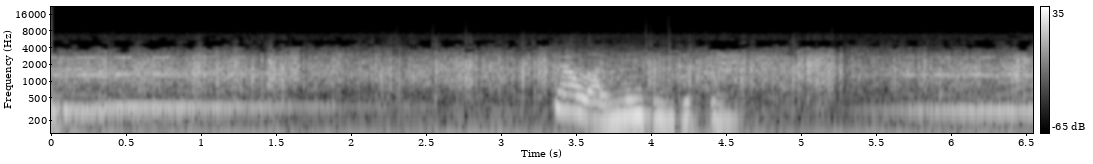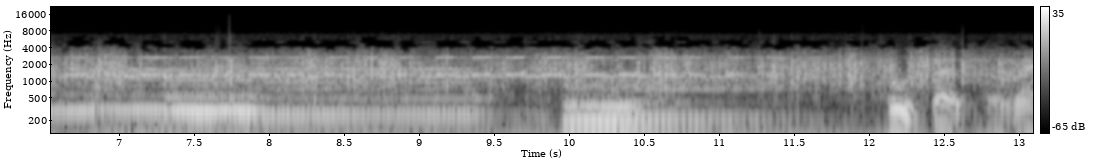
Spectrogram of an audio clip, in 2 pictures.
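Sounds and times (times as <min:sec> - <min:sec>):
slow organ chords: 0:00.0 - 0:02.4, 0:05.4 - 0:13.0.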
